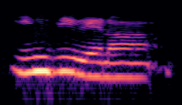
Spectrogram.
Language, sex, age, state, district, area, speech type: Tamil, female, 45-60, Tamil Nadu, Thanjavur, rural, conversation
